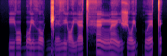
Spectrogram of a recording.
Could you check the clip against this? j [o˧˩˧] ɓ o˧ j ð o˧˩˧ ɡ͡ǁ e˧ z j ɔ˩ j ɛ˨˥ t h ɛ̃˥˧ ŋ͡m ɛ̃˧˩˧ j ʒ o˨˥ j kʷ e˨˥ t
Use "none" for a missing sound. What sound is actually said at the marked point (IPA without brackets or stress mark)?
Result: o˧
